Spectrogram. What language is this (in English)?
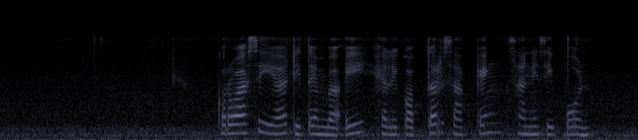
Javanese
